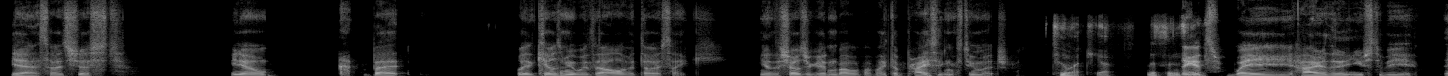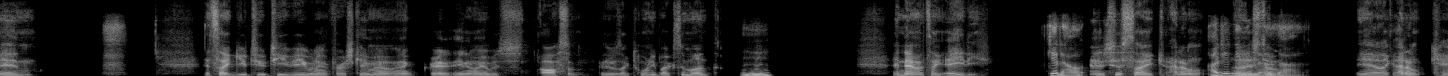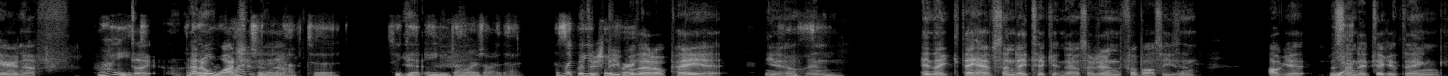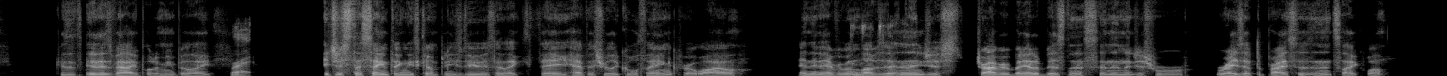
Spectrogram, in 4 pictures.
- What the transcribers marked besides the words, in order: other background noise; drawn out: "way"; tapping; unintelligible speech
- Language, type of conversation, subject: English, unstructured, How are global streaming wars shaping what you watch and your local culture?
